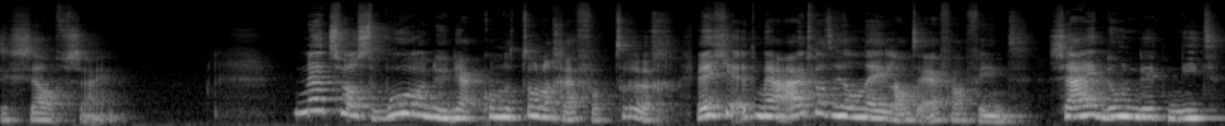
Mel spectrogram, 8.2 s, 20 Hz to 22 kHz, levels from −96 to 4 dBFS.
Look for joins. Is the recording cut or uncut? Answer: cut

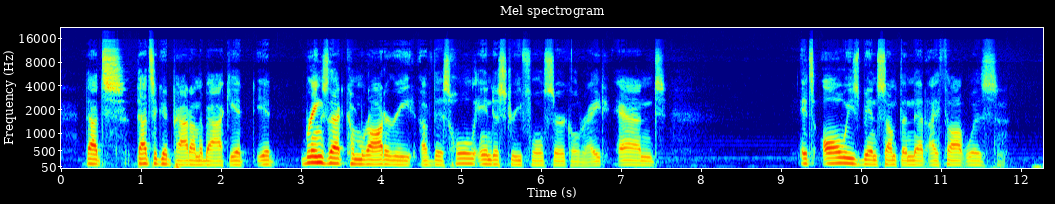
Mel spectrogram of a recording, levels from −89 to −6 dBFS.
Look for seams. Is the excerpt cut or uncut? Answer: cut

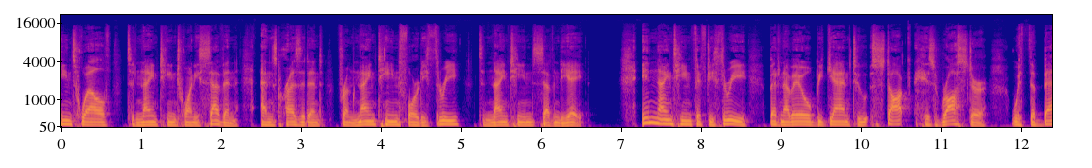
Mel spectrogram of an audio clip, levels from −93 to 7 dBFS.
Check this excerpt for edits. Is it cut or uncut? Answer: cut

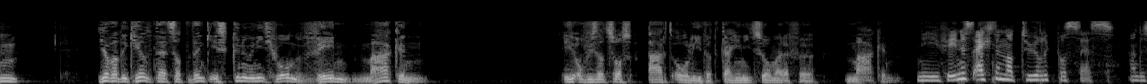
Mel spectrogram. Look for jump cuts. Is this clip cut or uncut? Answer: uncut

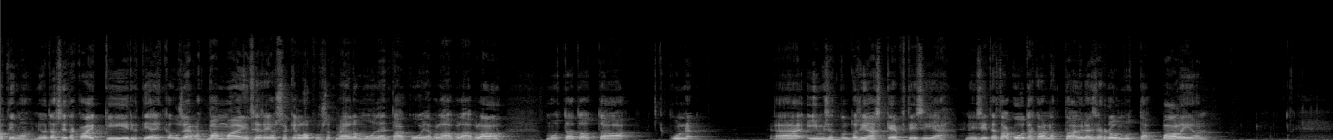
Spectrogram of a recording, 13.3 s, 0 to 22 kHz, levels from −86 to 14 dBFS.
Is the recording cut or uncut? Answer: cut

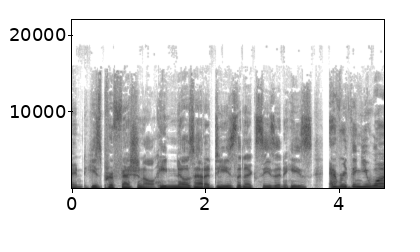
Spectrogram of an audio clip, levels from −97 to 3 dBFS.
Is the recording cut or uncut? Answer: cut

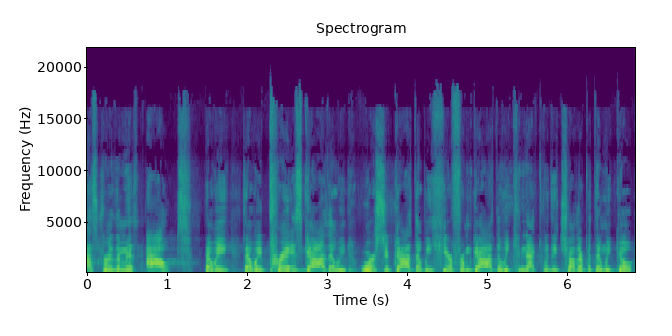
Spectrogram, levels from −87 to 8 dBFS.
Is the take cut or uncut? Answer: cut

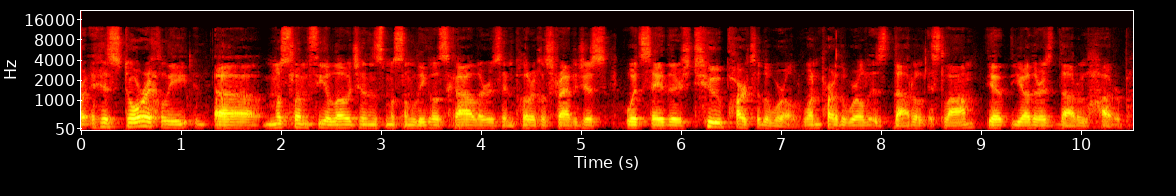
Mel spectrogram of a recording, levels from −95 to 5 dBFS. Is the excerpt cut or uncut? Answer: cut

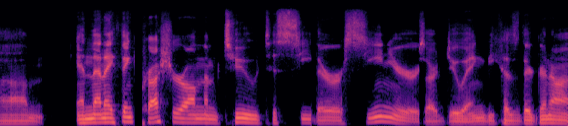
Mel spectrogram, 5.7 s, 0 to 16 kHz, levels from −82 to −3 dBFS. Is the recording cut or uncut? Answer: cut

